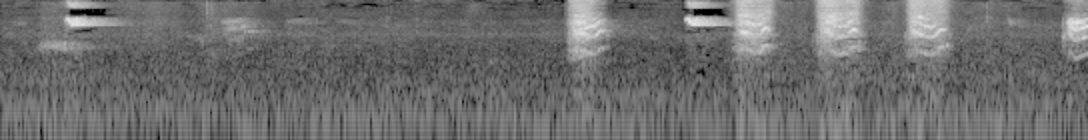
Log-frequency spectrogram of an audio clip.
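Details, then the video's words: Calling female Double-collared Seedeater, played to excite males into song: a high piercing chip, a pause, then a quick run of four or five sharp, high, slightly rasping notes at uneven spacing. "Piado de Fêmea de Coleiro Para Esquentar Coleiro"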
